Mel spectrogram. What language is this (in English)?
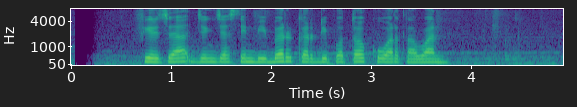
Sundanese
